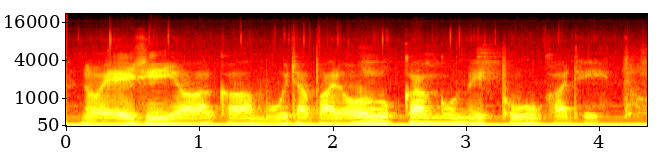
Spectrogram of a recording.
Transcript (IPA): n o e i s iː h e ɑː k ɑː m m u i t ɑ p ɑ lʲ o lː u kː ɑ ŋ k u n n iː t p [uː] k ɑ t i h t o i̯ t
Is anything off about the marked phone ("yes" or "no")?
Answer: no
